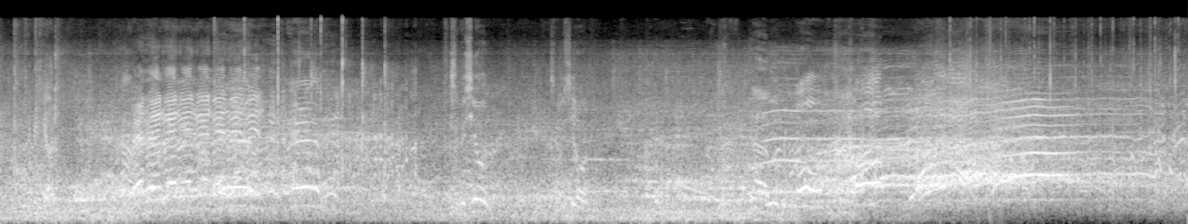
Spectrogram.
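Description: A crowd of men chatters loudly in an echoing hall.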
